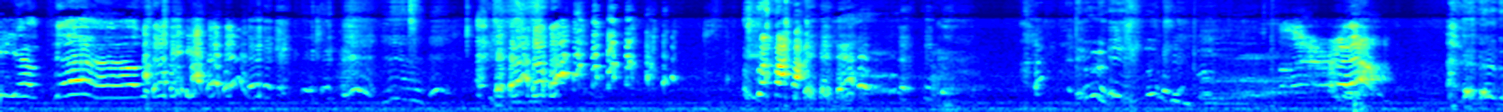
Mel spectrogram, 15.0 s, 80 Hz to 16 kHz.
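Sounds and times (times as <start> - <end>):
children laughing: 1.2 - 9.6, 10.2 - 12.0, 14.5 - 15.0.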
